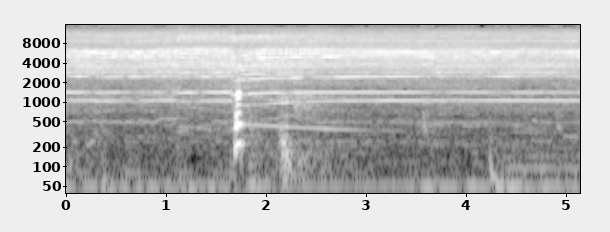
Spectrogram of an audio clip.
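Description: A UFO Flynova flying hand spinner toy takes off and hovers with a steady high-pitched whirring drone, alone and fairly loud, with a brief knock partway through.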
